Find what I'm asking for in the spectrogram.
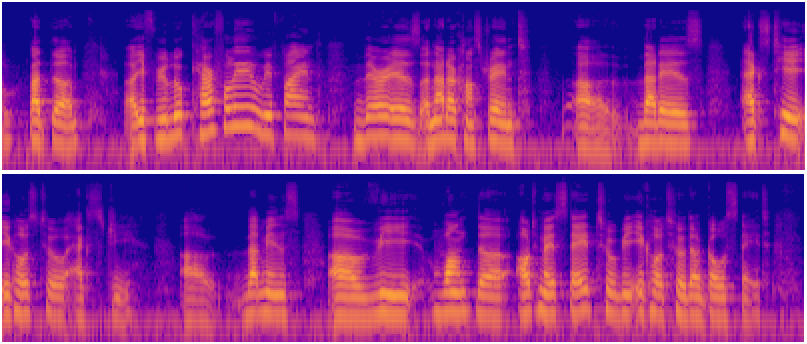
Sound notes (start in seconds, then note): none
